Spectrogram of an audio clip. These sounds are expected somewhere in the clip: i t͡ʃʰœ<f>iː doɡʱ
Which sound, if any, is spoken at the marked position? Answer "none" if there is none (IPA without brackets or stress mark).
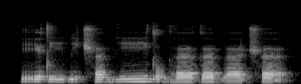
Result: bʱ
